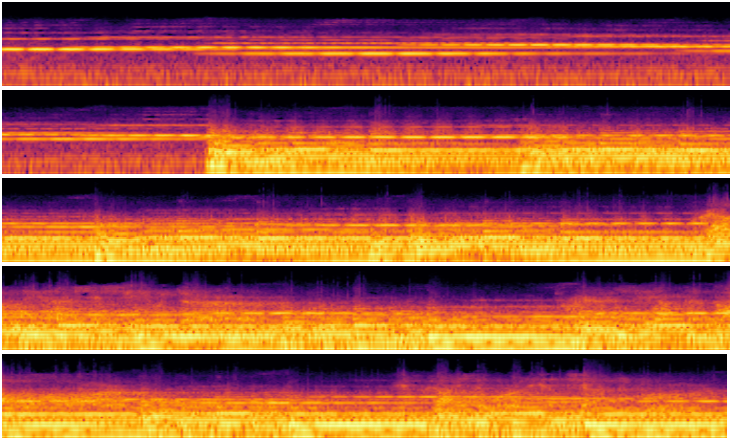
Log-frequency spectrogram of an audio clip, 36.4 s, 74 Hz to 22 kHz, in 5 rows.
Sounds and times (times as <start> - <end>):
Music: 0.0 - 36.3.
